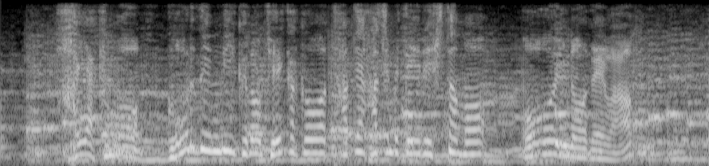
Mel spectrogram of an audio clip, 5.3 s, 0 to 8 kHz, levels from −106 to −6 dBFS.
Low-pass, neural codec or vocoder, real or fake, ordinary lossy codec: 7.2 kHz; vocoder, 22.05 kHz, 80 mel bands, WaveNeXt; fake; none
